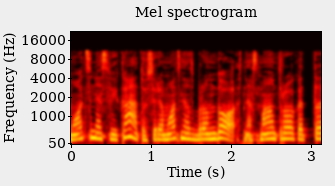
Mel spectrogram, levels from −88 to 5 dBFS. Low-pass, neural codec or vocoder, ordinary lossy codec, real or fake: 10.8 kHz; none; MP3, 64 kbps; real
